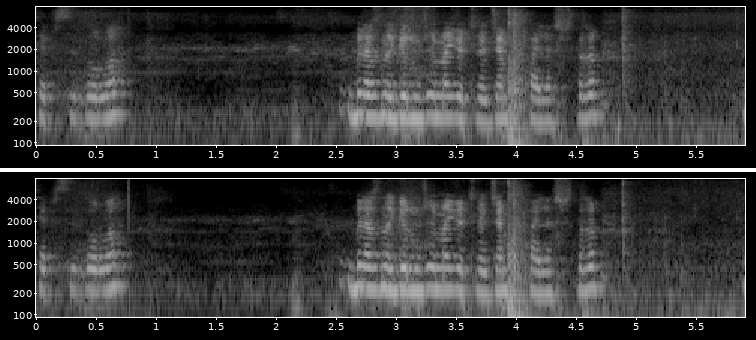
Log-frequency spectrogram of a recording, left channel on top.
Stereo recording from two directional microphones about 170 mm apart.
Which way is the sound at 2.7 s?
15° right (ahead or behind).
